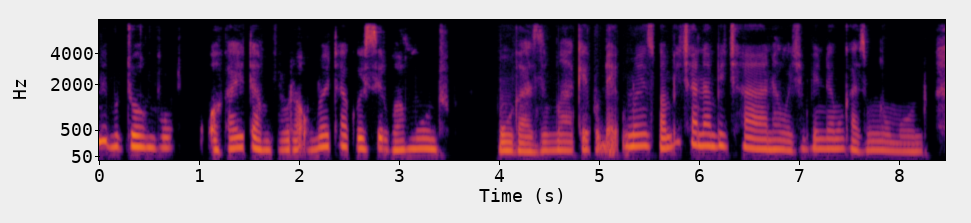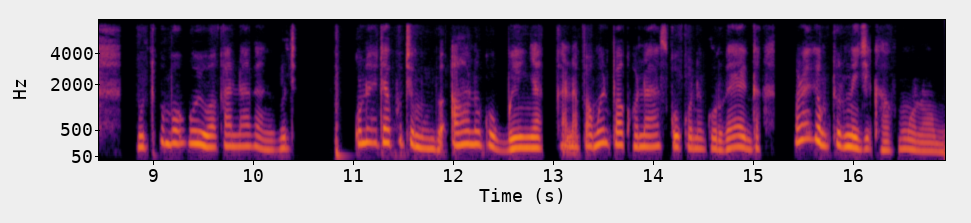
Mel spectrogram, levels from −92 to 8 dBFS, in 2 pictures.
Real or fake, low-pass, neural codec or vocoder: real; 7.2 kHz; none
